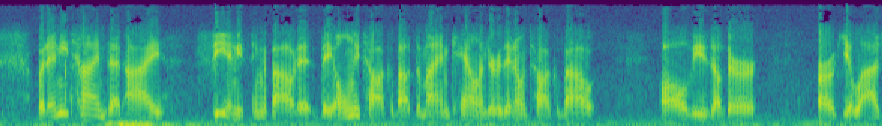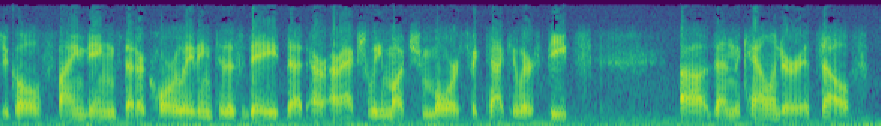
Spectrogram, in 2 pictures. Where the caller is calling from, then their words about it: Madison Heights, Michigan, United States; Hi, this is … I'm calling from Madison Heights, Michigan.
